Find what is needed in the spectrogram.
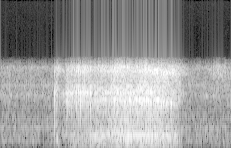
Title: .........snoring compilation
